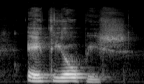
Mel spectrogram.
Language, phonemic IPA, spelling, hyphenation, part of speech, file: Dutch, /ˌeː.tiˈoː.pis/, Ethiopisch, Ethi‧o‧pisch, adjective / proper noun, Nl-Ethiopisch.ogg
- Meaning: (adjective) Ethiopian; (proper noun) Ethiopic, Ge'ez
